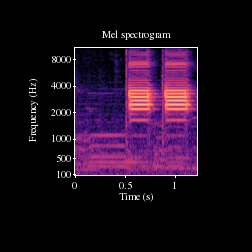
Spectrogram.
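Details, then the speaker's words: Revived quad bike (ATV) after the fire, now on four 12V 15Ah SLA EV batteries giving 51V, with a 25A fuse replaced after it failed: two short, bright, even beeps of a high buzzy horn. Horn working. "Horn's working."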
